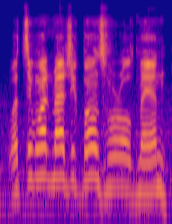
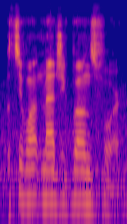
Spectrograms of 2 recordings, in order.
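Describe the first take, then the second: First: Demanding shout. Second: Said in the usual way. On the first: Acted. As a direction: raise the voice and push. Repeats the question pushing harder.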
